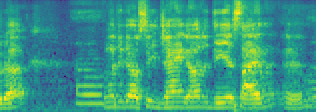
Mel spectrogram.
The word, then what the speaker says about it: Django: Django. Right, the D is silent, right? The D is silent. Django, you know what I'm saying?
